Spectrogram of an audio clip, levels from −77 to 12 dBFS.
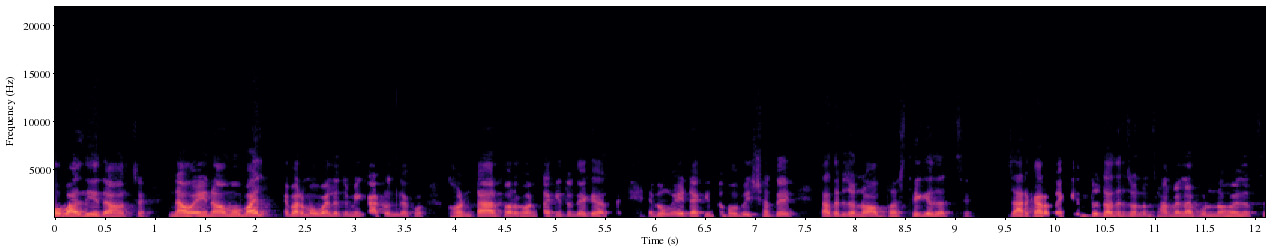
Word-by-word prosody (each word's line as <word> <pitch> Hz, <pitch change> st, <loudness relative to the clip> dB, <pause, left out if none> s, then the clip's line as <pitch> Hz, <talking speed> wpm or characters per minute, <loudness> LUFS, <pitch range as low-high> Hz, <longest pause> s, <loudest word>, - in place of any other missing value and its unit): Mobile 215 Hz, -2 st, +7 dB
দিয়ে 190 Hz, -1 st, +2 dB
দেওয়া 170 Hz, -1 st, +5 dB
হচ্ছে, 160 Hz, +1 st, -10 dB, 0.4 s
"নাও, 190 Hz, -1 st, +8 dB
এই 185 Hz, -, +3 dB
নাও 190 Hz, -1 st, +5 dB
মোবাইল, 225 Hz, +7 st, +7 dB, 0.3 s
এবার 160 Hz, +1 st, +4 dB
মোবাইলে 165 Hz, +1 st, +1 dB
তুমি 170 Hz, +1 st, -6 dB
কার্টুন 155 Hz, +2 st, -1 dB
দেখো।" 140 Hz, -3 st, -7 dB, 0.3 s
ঘন্টার 185 Hz, +2 st, +3 dB
পর 190 Hz, -1 st, +2 dB
ঘন্টা 175 Hz, 0 st, -3 dB
কিন্তু 180 Hz, -1 st, -9 dB
দেখে 145 Hz, +1 st, -1 dB
যাচ্ছে। -, -, -9 dB, 0.3 s
এবং 155 Hz, +4 st, -3 dB, 0.2 s
এটা 180 Hz, +4 st, +1 dB
কিন্তু 190 Hz, -1 st, -10 dB
ভবিষ্যতে 170 Hz, +5 st, -5 dB, 0.4 s
তাদের 150 Hz, +2 st, 0 dB
জন্য 170 Hz, +1 st, 0 dB
অভ্যাস 175 Hz, +4 st, -4 dB
থেকে 195 Hz, +3 st, +1 dB
যাচ্ছে। 110 Hz, -, -8 dB, 0.5 s
যার 145 Hz, +1 st, +5 dB
কারণে 180 Hz, 0 st, +4 dB
কিন্তু 190 Hz, +2 st, -5 dB
তাদের 185 Hz, -2 st, +2 dB
জন্য 200 Hz, 0 st, -4 dB
ঝামেলা 180 Hz, +3 st, -1 dB
পূর্ণ 190 Hz, 0 st, -7 dB
হয়ে 190 Hz, -1 st, 0 dB
যাচ্ছে 180 Hz, 0 st, -12 dB
180 Hz, 185 wpm, -22 LUFS, 165-190 Hz, 0.5 s, নাও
